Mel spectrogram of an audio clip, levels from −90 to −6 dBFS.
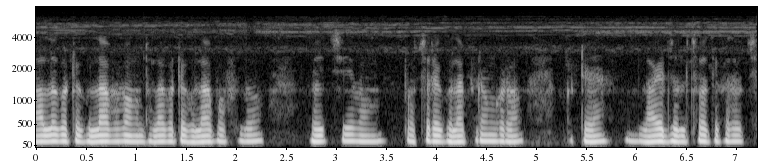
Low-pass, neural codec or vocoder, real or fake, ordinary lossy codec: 7.2 kHz; none; real; none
